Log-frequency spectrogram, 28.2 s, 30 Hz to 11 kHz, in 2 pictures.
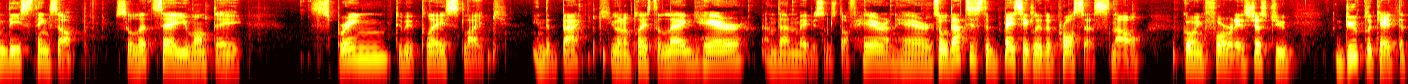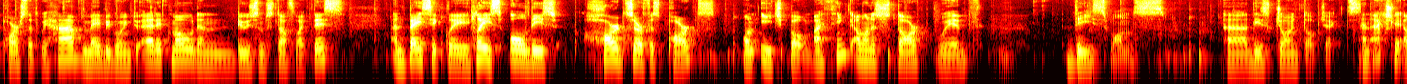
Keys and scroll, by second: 0.8 g, 2.4 r, 3.0 g, 4.3 r, 5.8-9.8 typing, 11.0 d, 14.0 KP_Decimal, 14.6 Tab, 15.1 alt+z, 15.7 g, 17.1 Tab, 17.4 alt+z, 18.1 alt+a, 22.2 alt+shift+a, 23.1 ctrl+s, 25.0 KP_3, 26.1 g, 27.0 r.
